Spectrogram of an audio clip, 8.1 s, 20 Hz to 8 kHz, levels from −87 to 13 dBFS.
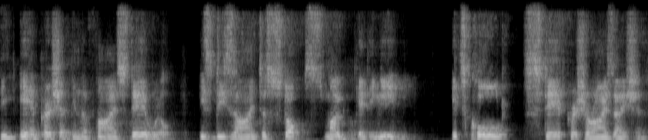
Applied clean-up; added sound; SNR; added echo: neural mask model DeepFilterNet 3.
